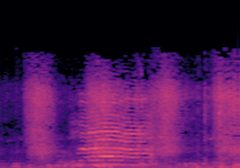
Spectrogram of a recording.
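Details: Goat being hand-milked village-style gives one wavering, harmonic bleat near the middle, set against a steady rhythmic hiss of milk squirts pulsing throughout.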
